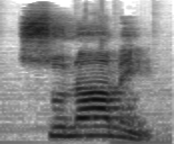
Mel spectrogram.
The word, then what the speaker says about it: tsunami: so many beautiful examples T can be at the start such as the word tsunami there he is silent at ease right at the start tsunami another such example with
